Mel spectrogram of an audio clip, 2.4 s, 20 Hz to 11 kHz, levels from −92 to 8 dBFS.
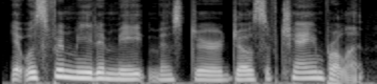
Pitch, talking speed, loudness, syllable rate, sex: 165 Hz, 230 wpm, -17 LUFS, 5.5 syllables/s, female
